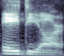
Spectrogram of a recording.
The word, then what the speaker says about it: 4DR: It's pronounced ADR.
